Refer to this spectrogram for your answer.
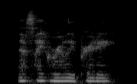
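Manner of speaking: quiet whispering. Looking at patterns to add to a cart, whispering. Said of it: "Why am I whispering?".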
